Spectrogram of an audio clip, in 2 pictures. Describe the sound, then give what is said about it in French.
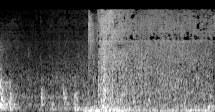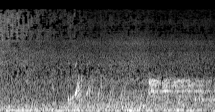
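Swimming pool water sounds, with a bright splash near the start followed by a steady rushing, hissing wash of moving water with faint higher tones. “Oui, ça c'est un bruit de piscine qu'on a emprunté à un documentaire sur le peintre Hockney.”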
